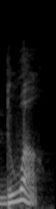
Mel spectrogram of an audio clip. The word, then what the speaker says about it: doigt: Le doigt, okay, so don't be frightened by this G because basically you don't pronounce it and then the final T you don't pronounce it. So the only thing you get to pronounce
